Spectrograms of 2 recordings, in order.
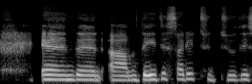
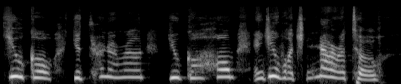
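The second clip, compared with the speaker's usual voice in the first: high-pitched mock scolding yell; 7 semitones higher, 4 dB louder than usual. Retelling a funny video of a man at a kid: imitating a man yelling at a kid. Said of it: "the guy was yelling".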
